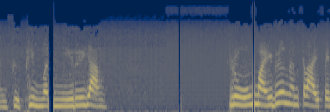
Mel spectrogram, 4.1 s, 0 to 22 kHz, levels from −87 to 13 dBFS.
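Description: A speech recording carries three kinds of technical fault. A DECT cordless phone buzz runs through the whole clip. A nearby DECT handset or base sends a radio burst every 10 ms, and the audio circuit rectifies it. The result is a thin, steady buzz at 100 Hz with a dense row of harmonics. It sits about 25 dB below the speech.

The opening shows an adaptive stream starting at a low bitrate. From the start to 2.07 s the treble is thin and nothing reaches above 12.3 kHz. Codec artefacts are stronger in this stretch. The player began on a cheap version of the stream to start quickly. The sound suggests something like HE-AAC at 16 kbit/s. At 2.07 s the quality jumps up with no gap, which fits a switch to a fuller AAC-LC stream near 96 kbit/s.

There are also three blocks of digital silence. The first runs from 0.60 to 0.67 s, about 70 ms, and is heard as a short hole. The other two run from 2.23 to 2.25 s and from 3.16 to 3.18 s, about 23 ms each. 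Each block drops straight to zero and back without a fade. Most likely the output buffer was not filled in time. The two shorter gaps fit a 1024-sample buffer.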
